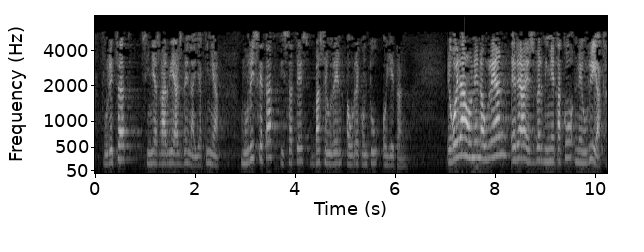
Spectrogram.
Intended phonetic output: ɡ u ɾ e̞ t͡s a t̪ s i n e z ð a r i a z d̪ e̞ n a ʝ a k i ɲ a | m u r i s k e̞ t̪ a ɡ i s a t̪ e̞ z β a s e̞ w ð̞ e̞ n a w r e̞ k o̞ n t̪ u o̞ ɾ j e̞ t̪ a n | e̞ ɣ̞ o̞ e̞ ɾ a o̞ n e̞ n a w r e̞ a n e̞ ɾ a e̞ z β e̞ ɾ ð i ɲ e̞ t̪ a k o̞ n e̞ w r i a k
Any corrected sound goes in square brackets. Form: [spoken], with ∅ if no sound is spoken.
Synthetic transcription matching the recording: ɡ u ɾ e̞ t͡s a t̪ s i [ɲ] e z [ɣ] a r i a z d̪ e̞ n a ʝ a k i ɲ a | m u r i s k e̞ t̪ a [k] i s a t̪ e̞ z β a s e̞ w ð̞ e̞ n a w r e̞ k o̞ n t̪ u o̞ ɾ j e̞ t̪ a n | e̞ ɣ̞ o̞ e̞ ɾ a o̞ n e̞ n a w r e̞ a n e̞ ɾ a e̞ z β e̞ ɾ ð i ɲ e̞ t̪ a k o̞ n e̞ w r i a k

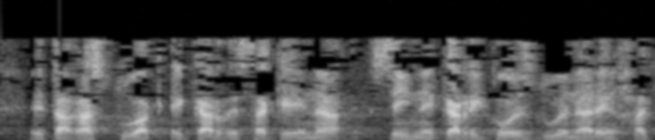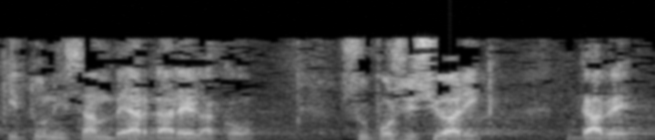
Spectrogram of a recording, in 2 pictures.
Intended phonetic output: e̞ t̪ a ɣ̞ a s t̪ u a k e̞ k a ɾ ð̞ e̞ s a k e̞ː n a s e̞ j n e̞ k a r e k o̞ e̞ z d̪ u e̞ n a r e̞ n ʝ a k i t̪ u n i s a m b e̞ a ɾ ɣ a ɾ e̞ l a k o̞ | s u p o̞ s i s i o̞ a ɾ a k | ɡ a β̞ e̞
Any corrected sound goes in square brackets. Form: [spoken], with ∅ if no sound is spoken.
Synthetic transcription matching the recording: e̞ t̪ a ɣ̞ a s t̪ u a k e̞ k a ɾ ð̞ e̞ s a k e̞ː n a s e̞ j n e̞ k a r [i] k o̞ e̞ z d̪ u e̞ n a [ɾ] e̞ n ʝ a k i t̪ u n i s a m b e̞ a ɾ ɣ a ɾ e̞ l a k o̞ | s u p o̞ s i s i o̞ a ɾ [i] k | ɡ a β̞ e̞

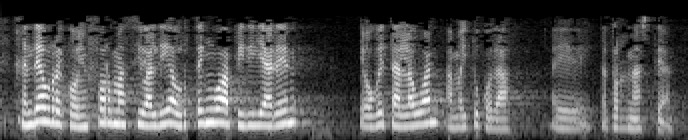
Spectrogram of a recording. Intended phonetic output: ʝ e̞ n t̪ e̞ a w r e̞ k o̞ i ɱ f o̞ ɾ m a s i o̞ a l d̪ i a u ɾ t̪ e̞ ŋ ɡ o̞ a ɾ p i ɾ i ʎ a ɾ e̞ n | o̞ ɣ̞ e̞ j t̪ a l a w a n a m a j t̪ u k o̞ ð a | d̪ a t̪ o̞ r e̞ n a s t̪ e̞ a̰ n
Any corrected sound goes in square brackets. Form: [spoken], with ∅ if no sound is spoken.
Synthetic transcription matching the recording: ʝ e̞ n [d̪] e̞ a w r e̞ k o̞ i ɱ f o̞ ɾ m a s i o̞ a l d̪ i a u ɾ t̪ e̞ ŋ ɡ o̞ a [∅] p i ɾ i ʎ a ɾ e̞ n | o̞ ɣ̞ e̞ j t̪ a l a w a n a m a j t̪ u k o̞ ð a | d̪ a t̪ o̞ r e̞ n a s t̪ e̞ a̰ n

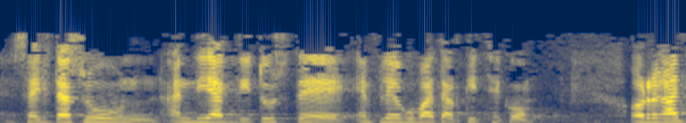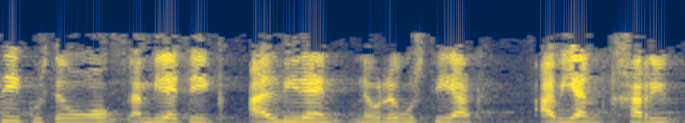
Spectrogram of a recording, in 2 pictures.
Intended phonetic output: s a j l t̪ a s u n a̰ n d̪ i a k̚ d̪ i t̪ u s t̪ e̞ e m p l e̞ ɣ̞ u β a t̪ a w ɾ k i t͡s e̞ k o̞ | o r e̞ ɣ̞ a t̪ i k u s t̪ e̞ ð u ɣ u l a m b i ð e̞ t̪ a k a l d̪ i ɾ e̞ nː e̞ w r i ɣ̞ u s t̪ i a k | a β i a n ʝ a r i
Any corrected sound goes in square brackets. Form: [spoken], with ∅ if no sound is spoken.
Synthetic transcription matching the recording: s a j l t̪ a s u n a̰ n d̪ i a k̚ d̪ i t̪ u s t̪ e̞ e m p l e̞ ɣ̞ u β a t̪ a w ɾ k i t͡s e̞ k o̞ | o r e̞ ɣ̞ a t̪ i k u s t̪ e̞ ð u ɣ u l a m b i ð e̞ t̪ [i] k a l d̪ i ɾ e̞ nː e̞ w r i ɣ̞ u s t̪ i a k | a β i a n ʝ a r i

